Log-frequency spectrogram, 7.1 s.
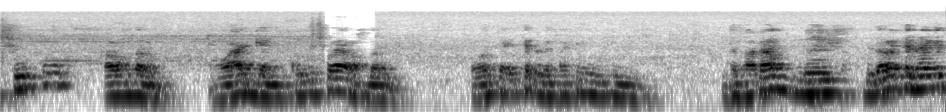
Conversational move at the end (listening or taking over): listening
